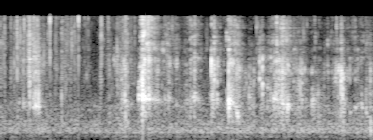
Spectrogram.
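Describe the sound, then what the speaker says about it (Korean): Crisp, irregular crunching of charcoal-grilled pork trotters and tteokbokki being chewed up close, quiet bites and crackles repeating without any talking. "바삭바삭하네요."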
